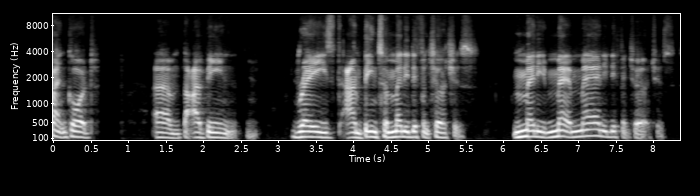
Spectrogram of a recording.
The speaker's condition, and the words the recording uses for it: Stuttering. So saying one word takes longer.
